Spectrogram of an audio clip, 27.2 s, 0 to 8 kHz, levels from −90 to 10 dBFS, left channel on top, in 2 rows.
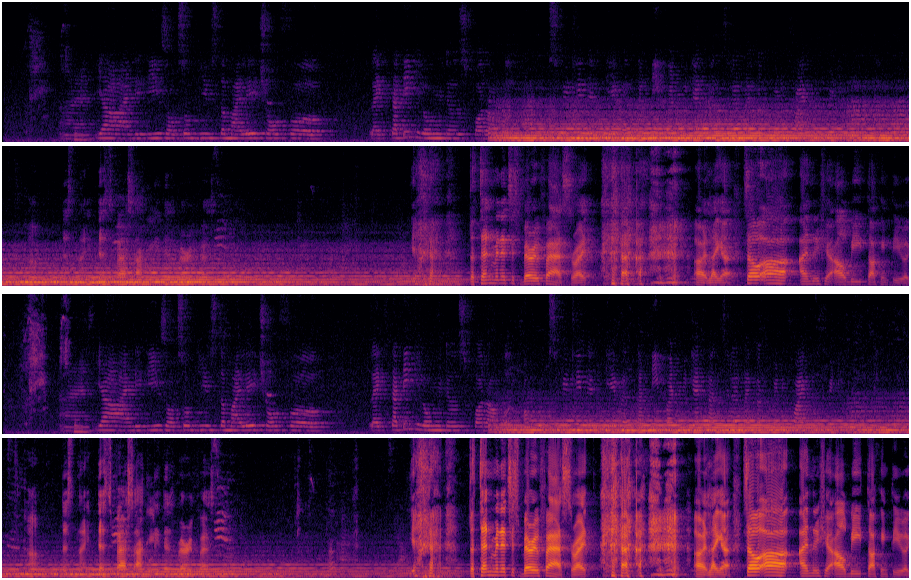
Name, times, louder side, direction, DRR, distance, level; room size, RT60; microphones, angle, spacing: voice 1, 0.8-5.0 5.5-13.2 16.7-17.4 18.6-19.2 19.4-19.8 22.6-23.1 23.9-24.1, right 1 dB, 25° right, 3 dB, 0.6 m, -48 dB
sound 1, 7.3-20.6, left 4 dB, 40° left, 0.4 m, -33 dB
voice 2, 13.7-17.0 18.5-18.6 19.7-27.2, right 8 dB, 65° right, 18 dB, 0.3 m, -28 dB
9.9 x 6.3 x 5.9 m, 0.85 s
head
